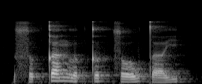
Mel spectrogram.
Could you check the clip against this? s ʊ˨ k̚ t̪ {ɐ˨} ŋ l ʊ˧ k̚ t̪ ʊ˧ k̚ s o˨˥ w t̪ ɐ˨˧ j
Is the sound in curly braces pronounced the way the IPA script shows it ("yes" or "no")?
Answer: no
